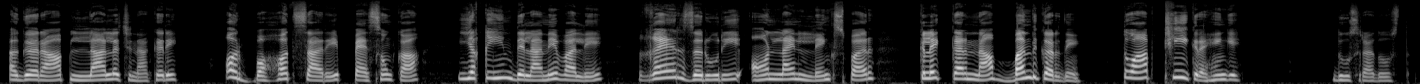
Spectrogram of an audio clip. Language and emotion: Urdu, disgusted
